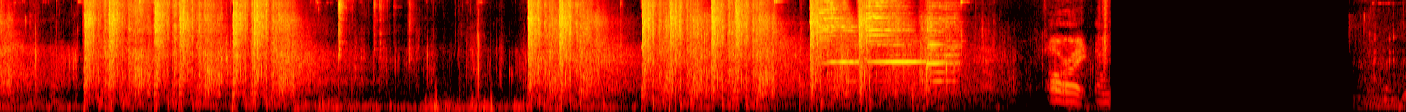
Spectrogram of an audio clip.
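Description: Gunfire at a practical shooting match stage, with sharp cracks fired in quick pairs at each target, loud and close with ringing echoes, then a burst of metallic clatter before a sudden cut to silence.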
